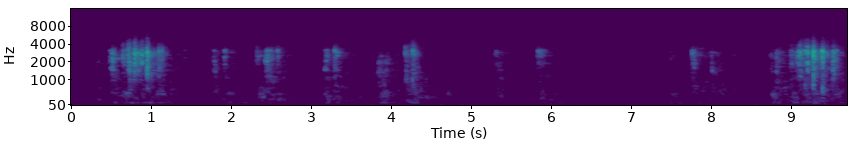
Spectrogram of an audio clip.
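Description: A command is typed on a computer keyboard in short, irregular clusters of light key clicks separated by pauses. The clicks are close and quiet, with a denser flurry at the start and another at the end, and no voices.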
